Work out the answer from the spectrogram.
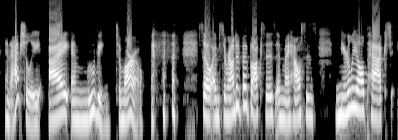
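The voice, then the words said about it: Sick, breaking voice. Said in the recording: “my voice sounds funny? To me, it sounds funny ... I'm sick today, so I apologize if my voice breaks ... my voice is out”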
